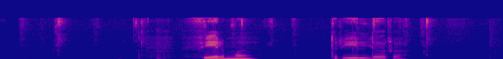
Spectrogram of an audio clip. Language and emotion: Russian, sad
